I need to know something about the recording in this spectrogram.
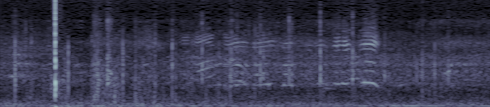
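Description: Players shout across the field in the distance.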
